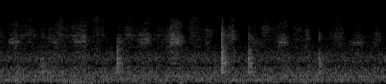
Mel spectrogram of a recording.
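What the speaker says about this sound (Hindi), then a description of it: "तो गिवन डेटा क्या है वो लिख लेते हैं" Pen writing on paper during a physics lesson, a steady faint scratching with a few small taps, close and quiet with no talk over it.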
